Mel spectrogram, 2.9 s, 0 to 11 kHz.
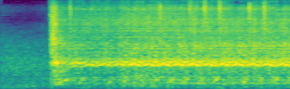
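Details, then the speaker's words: Ford 2.0 Pinto SOHC in a Mk3 Capri, unstarted for about six months, oil priming with plugs out and rocker cover off: steady starter whir and light, even churn about three turns a second without compression, slowing slightly as full oil pressure builds. "so we've got oil pressure there you can sort of hear the engine turning over slows down a bit when you get full oil pressure"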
